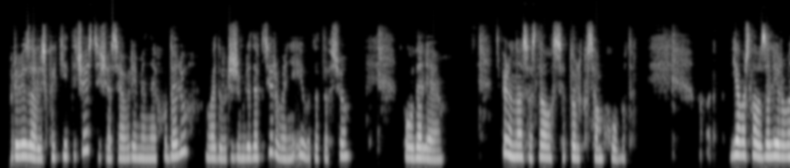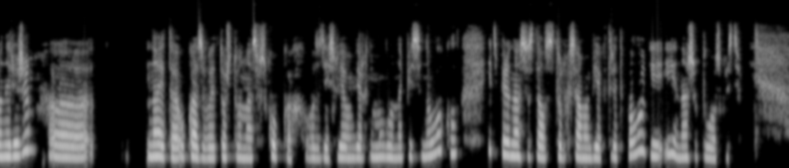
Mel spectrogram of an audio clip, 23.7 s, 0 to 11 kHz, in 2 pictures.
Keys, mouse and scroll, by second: 1.8 Tab, 3.7 b, 5.4 x, 7.2-12.3 middle drag, 7.8 Tab, 9.8 right click, 17.4-20.1 middle drag, 20.1-22.7 right drag, 22.0-23.6 middle drag.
